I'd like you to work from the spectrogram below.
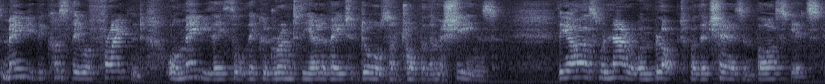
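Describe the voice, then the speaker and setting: With noticeable background noise behind her, a woman talks at a fairly quick pace with ordinary pitch variation. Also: medium pitch for a woman. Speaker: spoken word performer. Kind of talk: first-person testimony reading. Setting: live venue.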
